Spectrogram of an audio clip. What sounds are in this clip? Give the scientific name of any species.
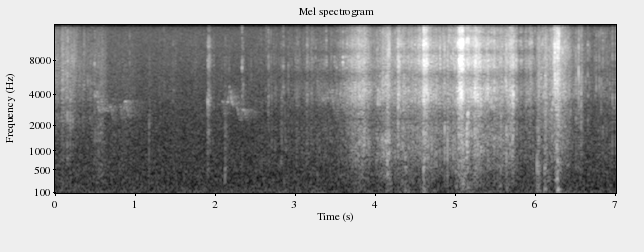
Vireo olivaceus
